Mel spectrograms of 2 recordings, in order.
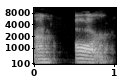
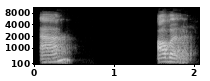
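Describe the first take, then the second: First: Hour as one syllable, like 'are'; hour as a long, smooth 'ar'; correct pronunciation. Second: Hour said in two syllables as AH-vun; hour stretched into two syllables; wrong pronunciation. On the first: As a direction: say hour slowly with silent H. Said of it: "H O U R is pronounced as R". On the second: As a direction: say hour with a V-like glide in the middle. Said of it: "No, for an hour". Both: Shown as a demonstration.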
